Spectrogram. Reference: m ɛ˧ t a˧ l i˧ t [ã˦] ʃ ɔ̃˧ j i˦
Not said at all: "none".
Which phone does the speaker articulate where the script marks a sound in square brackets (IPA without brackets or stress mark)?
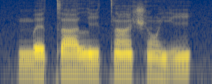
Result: ã˦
